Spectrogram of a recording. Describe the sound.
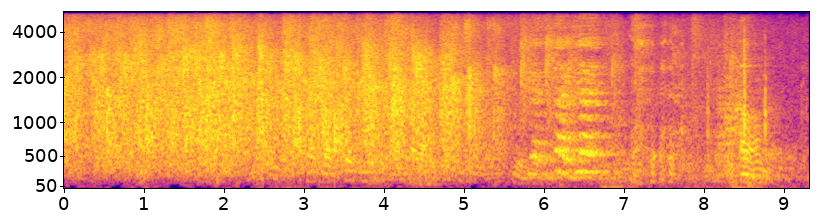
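A crowd breaks into sustained applause, dense and steady clapping that holds for several seconds, then thins out as cheers and voices rise over the fading claps.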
